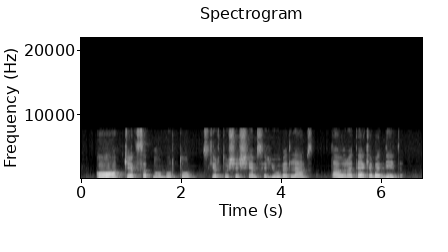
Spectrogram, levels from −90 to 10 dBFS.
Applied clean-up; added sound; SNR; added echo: neural separator model SepFormer DNS4.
